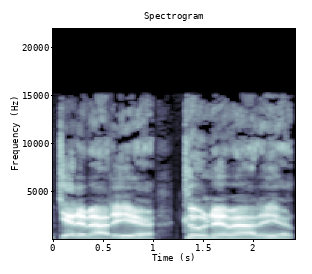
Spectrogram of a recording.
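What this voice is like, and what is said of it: Bad Trump impression. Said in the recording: “I'm doing a bad impression.”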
